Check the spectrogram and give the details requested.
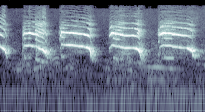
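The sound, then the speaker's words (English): A person in a seagull impression competition imitates a seagull: four loud, shrill, wailing cries in steady succession, each drawn out and dropping in pitch at the end, with brief pauses between them and no talking. “then they would try to do their impression of a seagull.”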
